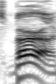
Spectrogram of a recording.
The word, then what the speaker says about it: Burrow: Well, yeah, but hey, please learn how to pronounce his name. It's Burrow, not Burrow.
